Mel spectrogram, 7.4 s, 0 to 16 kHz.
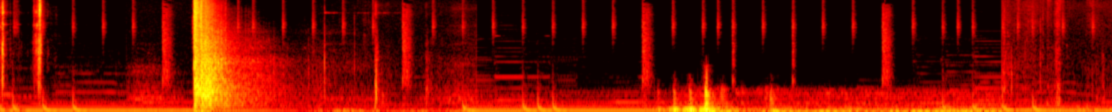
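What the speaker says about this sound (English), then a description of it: "This is the 9mm out of the Walther PPS." A 9mm Walther PPS pistol fired into a stack of textbooks: one loud, sharp gunshot near the start, followed by fainter thuds and clattering, without any talking.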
